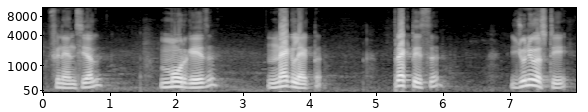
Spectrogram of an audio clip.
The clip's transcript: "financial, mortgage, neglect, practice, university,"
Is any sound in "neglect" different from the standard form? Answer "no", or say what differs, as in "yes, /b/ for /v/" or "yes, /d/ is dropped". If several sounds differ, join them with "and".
no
